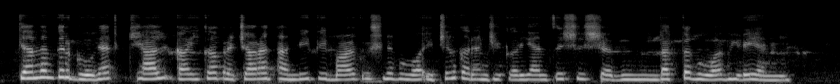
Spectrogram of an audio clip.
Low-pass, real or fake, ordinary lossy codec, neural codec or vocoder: 10.8 kHz; fake; Opus, 24 kbps; codec, 32 kHz, 1.9 kbps, SNAC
